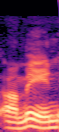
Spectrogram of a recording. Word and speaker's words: Amen: word A-M-N, which is, if you put an E there, it's Amen, or the Hebrew way of pronouncing it is a little bit more like Amen, and it means, so be it.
